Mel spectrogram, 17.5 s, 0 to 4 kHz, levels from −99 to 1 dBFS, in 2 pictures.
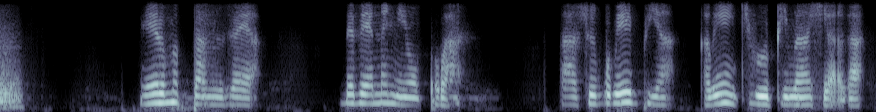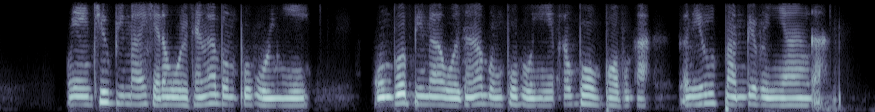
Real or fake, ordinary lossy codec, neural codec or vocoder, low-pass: fake; Opus, 64 kbps; codec, 16 kHz, 1 kbps, X-Codec, HuBERT features, trained on general audio; 3.6 kHz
